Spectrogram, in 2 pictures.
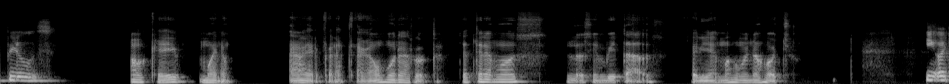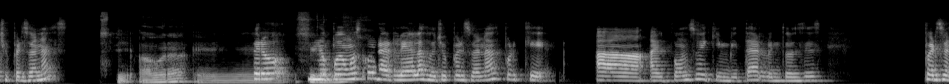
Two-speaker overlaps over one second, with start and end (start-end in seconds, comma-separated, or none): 12.0-13.2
